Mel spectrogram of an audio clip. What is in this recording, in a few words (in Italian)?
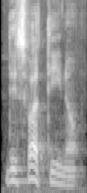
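"disfattino", dialettale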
